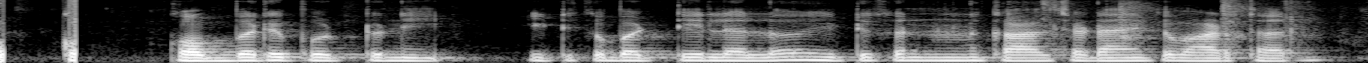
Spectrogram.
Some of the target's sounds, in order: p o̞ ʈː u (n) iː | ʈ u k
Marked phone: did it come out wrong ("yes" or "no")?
no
